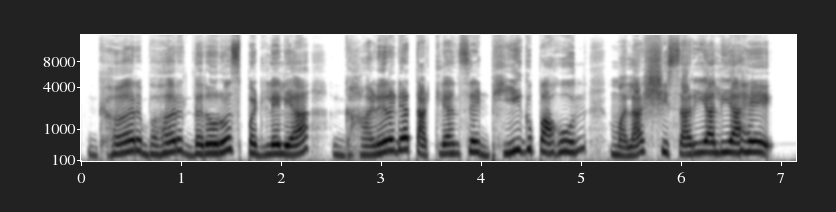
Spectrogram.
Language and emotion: Marathi, disgusted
